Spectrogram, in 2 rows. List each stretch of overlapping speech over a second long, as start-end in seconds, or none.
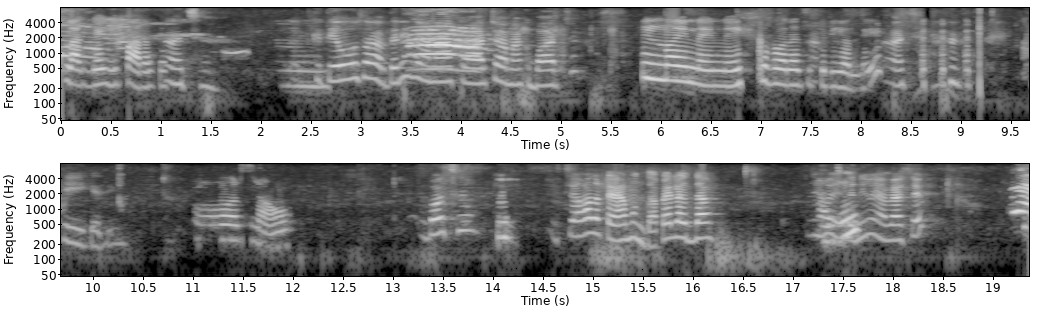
none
